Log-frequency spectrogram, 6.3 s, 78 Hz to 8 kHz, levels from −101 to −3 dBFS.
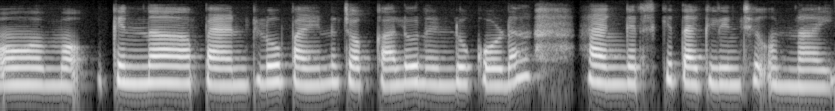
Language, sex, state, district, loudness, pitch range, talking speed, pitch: Telugu, female, Andhra Pradesh, Krishna, -17 LUFS, 235-260 Hz, 115 wpm, 245 Hz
